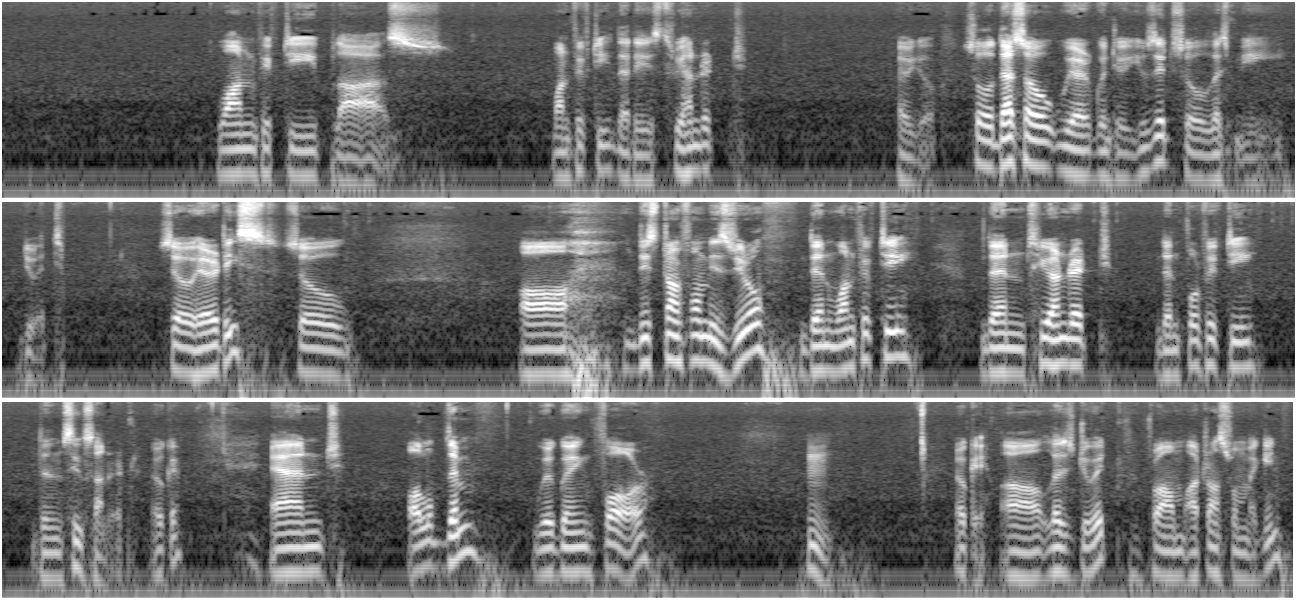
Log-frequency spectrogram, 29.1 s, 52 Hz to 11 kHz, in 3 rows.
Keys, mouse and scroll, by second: 1.3-3.2 typing, 4.8 3, 5.1 0, 5.9 Return, 10.1 click, 11.0-14.2 drag, 15.3 click, 16.4-18.3 drag, 19.1 click, 20.0 click, 20.4 scroll up 1, 20.8 click, 21.4-22.7 drag, 23.1 click, 25.0 scroll up 1, 25.2-25.6 scroll down 1, 25.6 scroll up 1, 26.6 click, 27.2 click, 27.6 click, 28.1 t, 28.6 ctrl+click.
